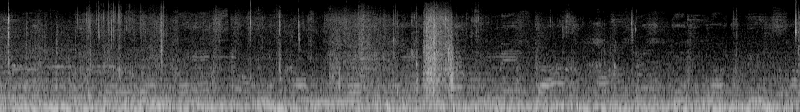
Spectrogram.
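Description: Inside a car cabin: a steady low engine hum with faint music playing quietly under it, and a single short crunch-like burst about four seconds in.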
